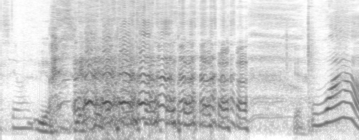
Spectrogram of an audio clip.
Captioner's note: laughter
